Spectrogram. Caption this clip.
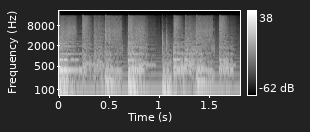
hesed&tks2(33)
707, loop, bend, beat, modified, drum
